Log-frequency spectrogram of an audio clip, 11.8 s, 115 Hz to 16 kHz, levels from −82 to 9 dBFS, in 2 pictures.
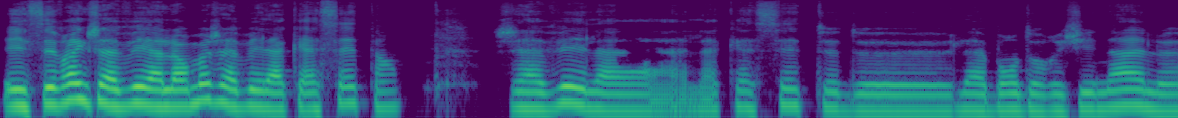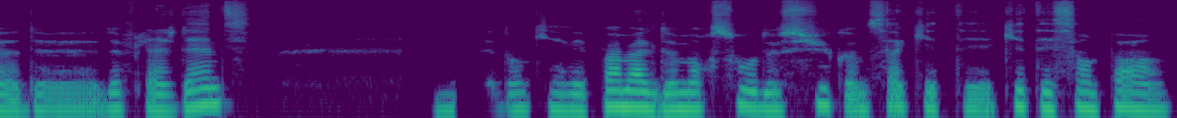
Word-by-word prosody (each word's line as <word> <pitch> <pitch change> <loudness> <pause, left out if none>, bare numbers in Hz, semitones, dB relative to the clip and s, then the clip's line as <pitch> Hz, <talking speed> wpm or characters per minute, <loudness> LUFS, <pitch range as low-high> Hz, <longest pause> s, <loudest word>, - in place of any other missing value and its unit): et 195 0 +6
c'est 210 +3 +7
vrai 245 +3 +8
que - - +2
j'avais 210 0 +8
alors 190 0 +7
moi 240 +1 +6
j'avais 190 -4 +3
la 170 -1 +4
cassette, 185 +5 -3
hein, 180 0 -6 0.5
j'avais 180 +4 +3
la 165 -2 0 0.4
la 80 0 -7
cassette, 190 +2 -7
heu, 170 - -3
de 155 -1 -3
la 160 -1 -2
bande 165 +1 -2
originale, 170 +3 -1
heu, 160 - -3
de 80 +1 -10
de 170 0 -8
Flashdance. 185 +7 -6 0.9
Mmh - - -11 0.2
et - - -26
donc, 165 +1 -12
il 170 - -8
y - - -6
avait 160 -1 -6
pas 185 +3 -2
mal 180 -2 0
de 165 - -4
morceaux 170 +3 -5
au-dessus 175 +3 -5
comme - - -7
ça 95 - -6
qui - - -12
étaient 80 -1 -9
qui - - -12
étaient 175 -2 -6
sympa, 170 0 -7
hein. 165 -1 -4
170 Hz, 220 wpm, -24 LUFS, 160-190 Hz, 0.9 s, vrai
